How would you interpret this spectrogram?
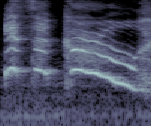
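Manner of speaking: very high, drawn-out announcement; excited yell. Retold or imitated. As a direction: imitate an aunt shrieking the news, stretched out. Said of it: "I heard you yell it".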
